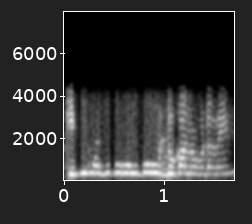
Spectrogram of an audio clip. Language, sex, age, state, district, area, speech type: Marathi, male, 30-45, Maharashtra, Buldhana, rural, conversation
